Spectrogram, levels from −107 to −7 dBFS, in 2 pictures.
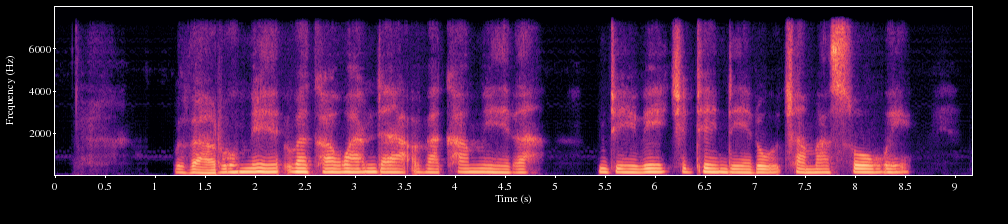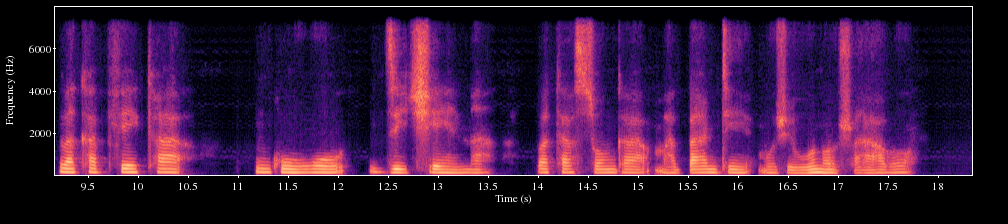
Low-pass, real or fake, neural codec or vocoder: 7.2 kHz; fake; codec, 16 kHz in and 24 kHz out, 0.8 kbps, FocalCodec, streaming, 65536 codes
